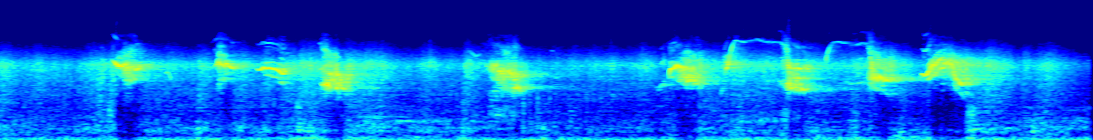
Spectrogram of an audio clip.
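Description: Newborn long-tailed macaque crying in about ten short, high-pitched squeals, some sliding up and down in pitch: infant distress calls while its mother handles it.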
